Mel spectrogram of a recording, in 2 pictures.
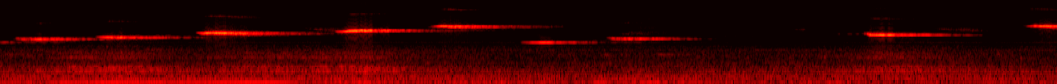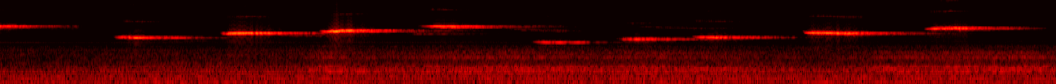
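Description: Caboclinho (capped seedeater, Sporophila bouvreuil) singing its 'dó ré mi' song: clear whistled notes, about two a second, each a step higher than the last, in runs of four to six rising notes that start over again from the bottom.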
